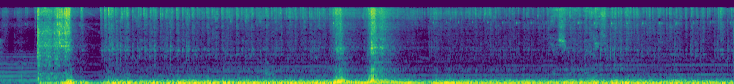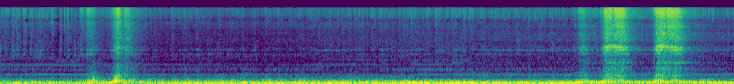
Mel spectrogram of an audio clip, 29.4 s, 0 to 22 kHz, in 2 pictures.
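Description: Carbureted 6.0-litre LQ4 V8 in a 1985 Oldsmobile Cutlass G-body cranking and catching about a second in, then idling with a deep, steady rumble. It is revved in five quick throttle blips: two around seven seconds in, one near the middle, two near the end.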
